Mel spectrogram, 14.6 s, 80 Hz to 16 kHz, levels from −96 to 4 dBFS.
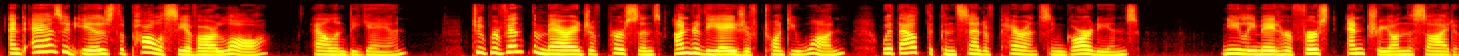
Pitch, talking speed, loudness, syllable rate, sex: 240 Hz, 160 wpm, -17 LUFS, 4.8 syllables/s, female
